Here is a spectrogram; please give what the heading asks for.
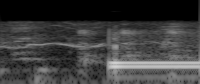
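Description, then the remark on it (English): A loud, steady telephone line tone from a studio phone line being tested cuts in abruptly about halfway through and holds unbroken to the end, following a quieter stretch of faint murmuring and a wavering background tone. “We haven't even tested the phone line. Oh, my God. That works. Wake the dead.”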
